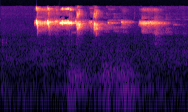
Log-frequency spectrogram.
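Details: Blue-crowned hanging parrot master recording for training birds: a short burst of very high, thin whistled chirps lasting about two seconds, with faint low rustling beneath.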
